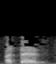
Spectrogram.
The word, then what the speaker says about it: Batel: Battelle. – But how do you spell that? – B-A-T-E-L.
